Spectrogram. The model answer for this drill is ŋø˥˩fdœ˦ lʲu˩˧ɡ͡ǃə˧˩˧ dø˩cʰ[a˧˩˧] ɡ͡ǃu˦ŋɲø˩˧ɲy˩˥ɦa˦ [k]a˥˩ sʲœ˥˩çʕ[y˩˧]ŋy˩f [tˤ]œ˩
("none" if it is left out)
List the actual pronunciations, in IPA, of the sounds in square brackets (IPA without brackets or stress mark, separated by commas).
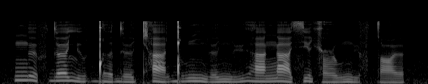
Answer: a˧˩˧, ŋ, u˩˧, tˤ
